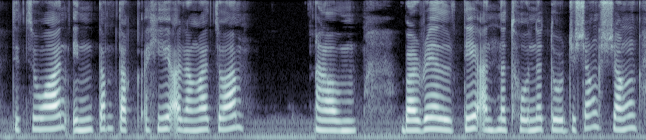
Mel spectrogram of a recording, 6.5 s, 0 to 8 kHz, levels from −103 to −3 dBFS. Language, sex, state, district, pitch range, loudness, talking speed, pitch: Mizo, female, Mizoram, Aizawl, 220-245 Hz, -19 LUFS, 165 wpm, 230 Hz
